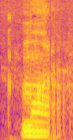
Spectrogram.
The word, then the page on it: mor: Biak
